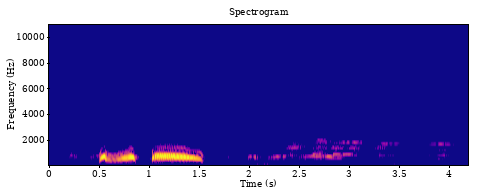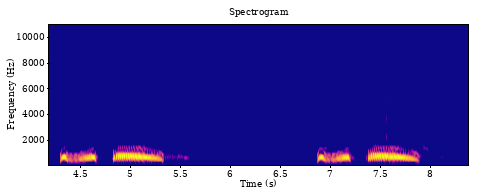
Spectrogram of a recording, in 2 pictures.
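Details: Spotted dove lure call of the 'tiếng thúc' type, used to excite wild doves. Three phrases come roughly every three seconds. Each is a quick two-part hooked note followed by a fuller falling coo, with faint soft chirps in between.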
